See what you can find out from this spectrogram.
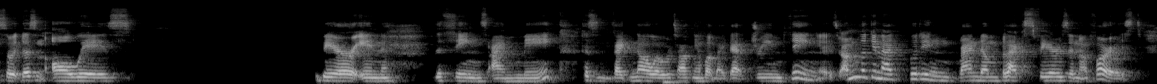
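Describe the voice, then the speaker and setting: A low-voiced woman from Jamaica answers as a panelist, hesitant and full of fillers and laughs. Her voice rings in an echoey room with faint background hiss. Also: unhurried. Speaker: panelist artist. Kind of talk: casual panel discussion.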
